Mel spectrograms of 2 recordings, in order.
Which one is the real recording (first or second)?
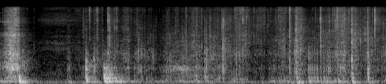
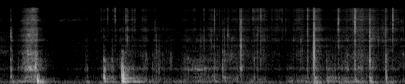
first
